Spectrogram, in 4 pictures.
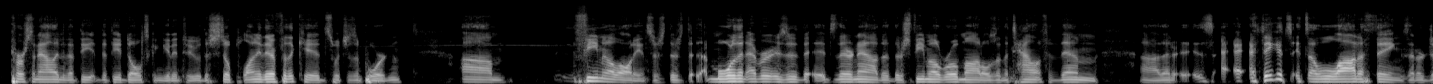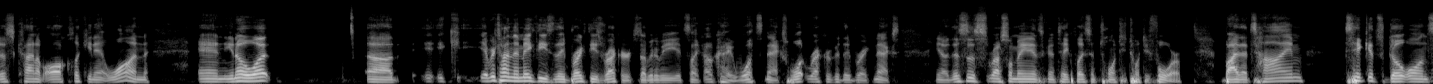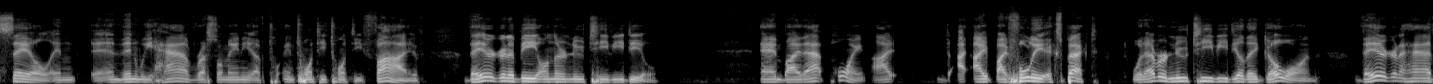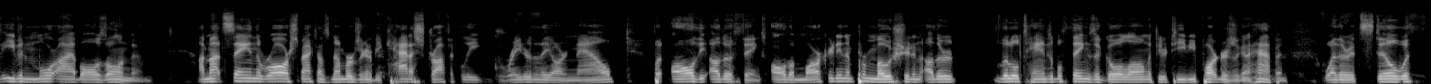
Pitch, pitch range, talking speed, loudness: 120 Hz, 110-135 Hz, 215 wpm, -22 LUFS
